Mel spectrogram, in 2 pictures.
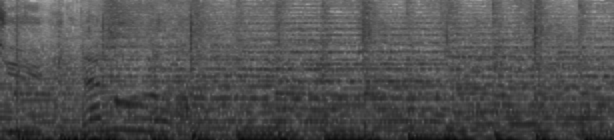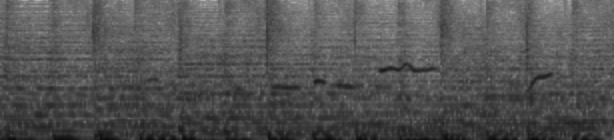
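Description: A whistled melody rides over a loud, full band arrangement with steady drums, the bright whistling tones weaving through the dense music near the end of a song.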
